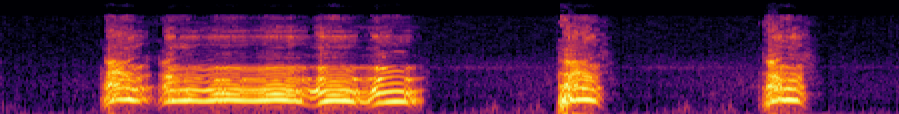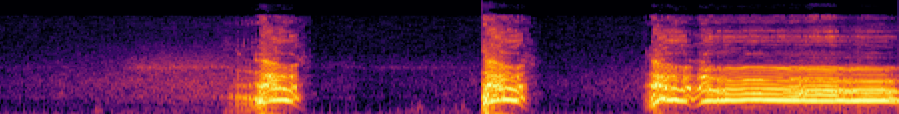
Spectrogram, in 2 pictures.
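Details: Basset Hound puppy opening with a quavering, broken howl, then single short barks a second apart, and ending on another long sustained howl.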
